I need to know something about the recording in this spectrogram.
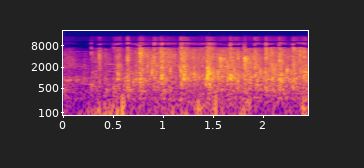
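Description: A string of firecrackers going off in rapid, irregular pops.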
